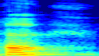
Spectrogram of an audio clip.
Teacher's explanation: ह का उच्चारण स्थान भी कंठ है।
